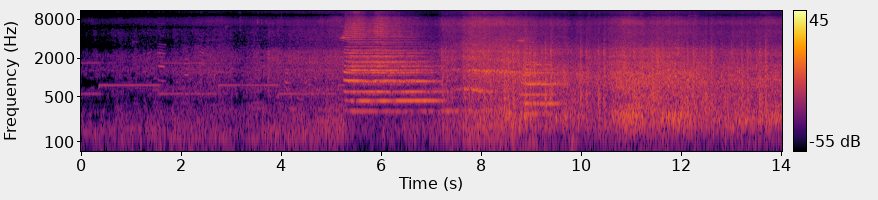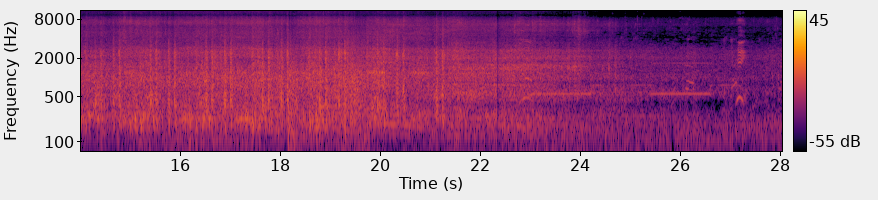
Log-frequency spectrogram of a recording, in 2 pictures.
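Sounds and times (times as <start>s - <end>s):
train horn: 5.2s - 9.8s, 23.3s - 24.6s, 25.4s - 27.0s
train wheels clattering on rails: 7.1s - 25.3s.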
